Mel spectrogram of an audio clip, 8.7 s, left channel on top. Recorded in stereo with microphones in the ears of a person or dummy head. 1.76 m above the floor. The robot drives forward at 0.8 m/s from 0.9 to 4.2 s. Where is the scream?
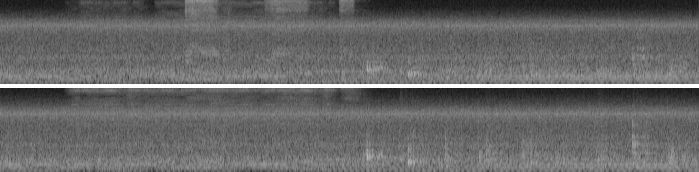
70° left (ahead or behind), 2.5 m; by 4.4 s 45° left (ahead or behind), 3 m.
